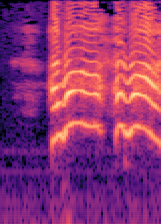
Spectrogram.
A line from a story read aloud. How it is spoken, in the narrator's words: shouted the guests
